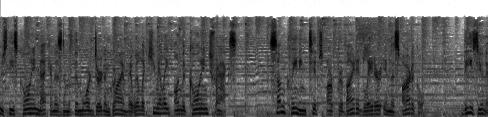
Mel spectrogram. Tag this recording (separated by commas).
Music, Speech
